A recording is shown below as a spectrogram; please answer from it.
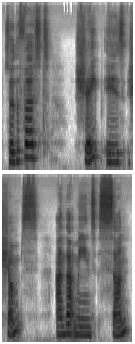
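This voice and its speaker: A woman's voice: mid-range voice, expressive, extremely slow. Patient woman teaching a drawing lesson. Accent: Pakistani English. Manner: patient, explanatory, with light laughs. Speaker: art teacher. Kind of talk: tutorial explanation.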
